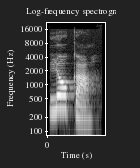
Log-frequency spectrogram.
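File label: "лёка", Komi, female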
